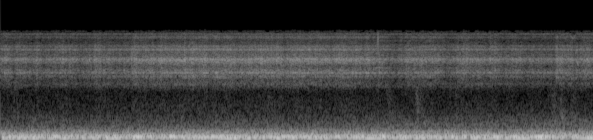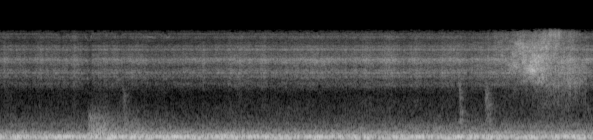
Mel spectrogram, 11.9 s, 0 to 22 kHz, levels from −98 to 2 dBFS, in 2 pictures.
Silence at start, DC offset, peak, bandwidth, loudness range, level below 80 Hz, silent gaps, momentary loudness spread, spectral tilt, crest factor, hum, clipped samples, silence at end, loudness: 0 s; under 0.1%; -8 dBFS; 9.4 kHz; 3 LU; -34 dBFS; none; 4 LU; -4 dB/octave; 20 dB; none; under 0.1%; 0 s; -29 LUFS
